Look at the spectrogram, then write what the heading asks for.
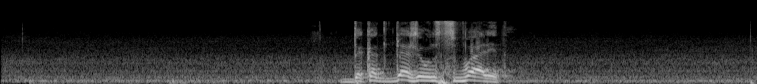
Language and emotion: Russian, angry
